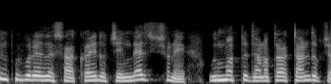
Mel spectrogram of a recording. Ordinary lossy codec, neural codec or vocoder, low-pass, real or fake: none; codec, 16 kHz, 1.1 kbps, Voila-Tokenizer; none; fake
